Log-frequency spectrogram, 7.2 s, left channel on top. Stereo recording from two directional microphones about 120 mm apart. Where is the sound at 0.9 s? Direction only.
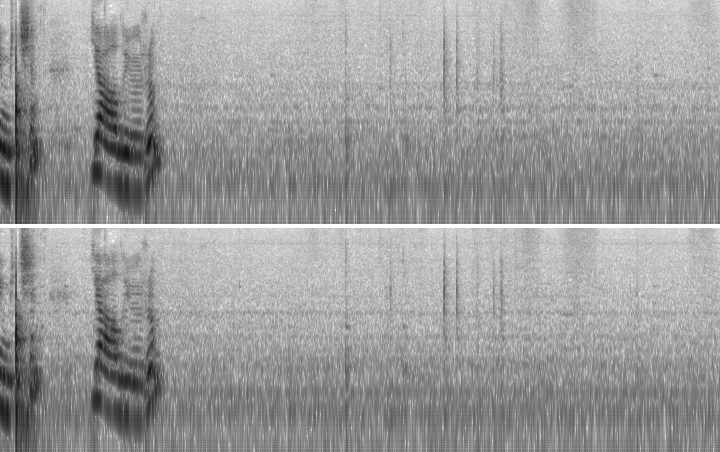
25° left (ahead or behind).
